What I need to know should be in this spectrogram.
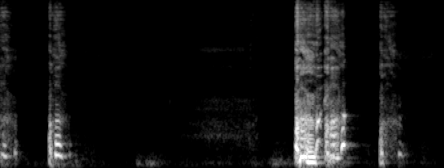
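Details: Painful morning cough: about five harsh coughs in separate bursts, with a short pause and faint breath between.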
